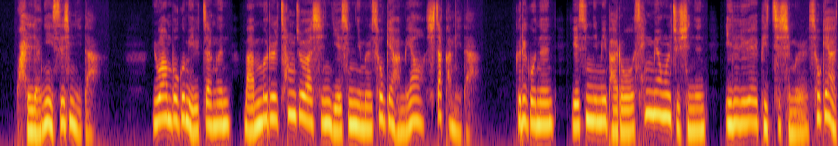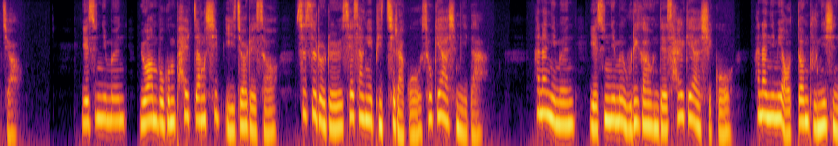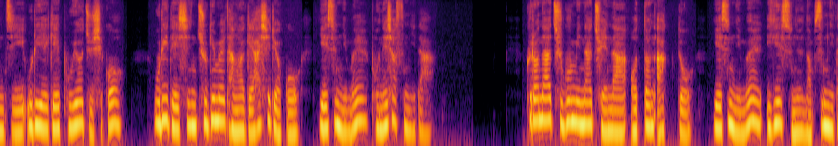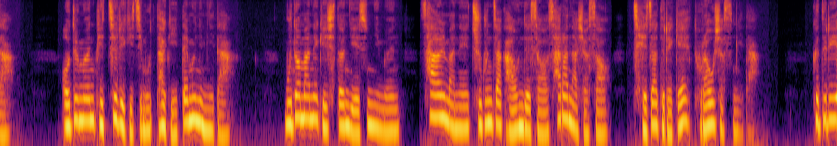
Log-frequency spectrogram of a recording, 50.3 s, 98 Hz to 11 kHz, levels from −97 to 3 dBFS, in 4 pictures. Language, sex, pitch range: Korean, female, 155-215 Hz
